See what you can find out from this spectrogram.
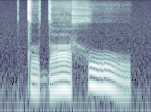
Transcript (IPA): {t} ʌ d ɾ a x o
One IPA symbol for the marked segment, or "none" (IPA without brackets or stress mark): t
